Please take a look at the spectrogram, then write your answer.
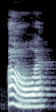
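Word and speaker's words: hour: ще є кілька слів Де вона не вимовляється наприклад ауе година тобто 60 хвилин оest чесний ось це ми вже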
